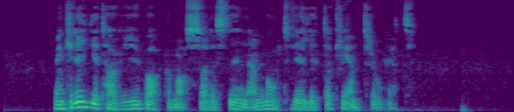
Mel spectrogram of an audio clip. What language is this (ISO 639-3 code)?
swe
